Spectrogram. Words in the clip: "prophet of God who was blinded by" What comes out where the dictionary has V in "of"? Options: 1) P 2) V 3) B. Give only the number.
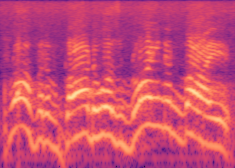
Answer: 2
